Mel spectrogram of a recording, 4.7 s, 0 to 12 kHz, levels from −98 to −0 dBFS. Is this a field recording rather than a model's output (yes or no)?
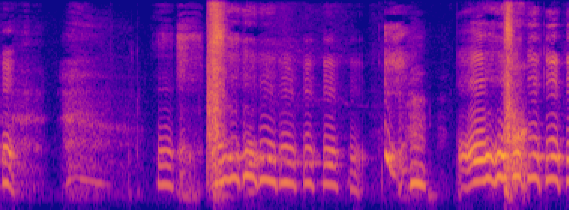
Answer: yes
